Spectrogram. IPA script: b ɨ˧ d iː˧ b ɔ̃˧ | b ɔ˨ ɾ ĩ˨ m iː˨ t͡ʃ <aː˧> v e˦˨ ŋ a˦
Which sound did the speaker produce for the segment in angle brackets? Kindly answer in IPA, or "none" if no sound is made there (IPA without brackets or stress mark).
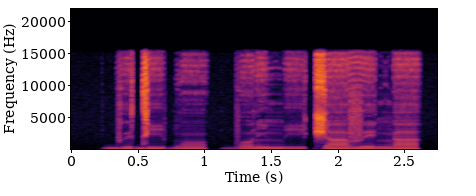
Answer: aː˧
